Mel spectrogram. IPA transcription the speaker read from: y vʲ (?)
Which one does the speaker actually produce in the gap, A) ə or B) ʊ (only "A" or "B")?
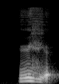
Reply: A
